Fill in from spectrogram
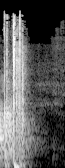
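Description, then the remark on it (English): A single dull thunk of a phone dropping onto a hard surface, fairly loud, with a short rattle that quickly fades to silence. “that was the phone falling down.”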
